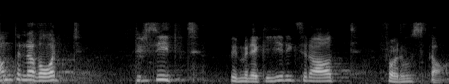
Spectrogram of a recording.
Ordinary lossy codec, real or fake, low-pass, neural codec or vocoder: none; fake; 7.2 kHz; codec, 16 kHz, 1.1 kbps, Voila-Tokenizer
